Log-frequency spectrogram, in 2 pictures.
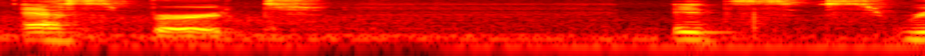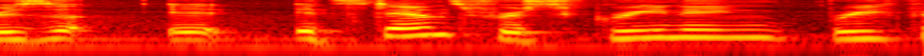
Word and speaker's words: SBIRT: You might be familiar with this term that has emerged from the addiction field in recent years called pronounced ESPERT.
